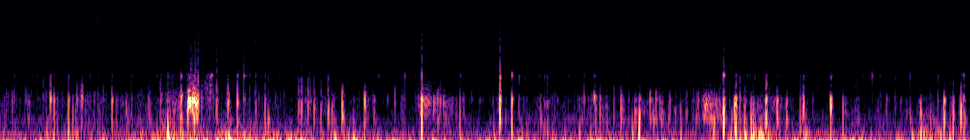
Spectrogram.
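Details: Lying down after drinking many lactic acid bacteria drinks, very active bowel: frequent gurgling, bubbling and clicking abdominal sounds through a stethoscope; borborygmi.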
